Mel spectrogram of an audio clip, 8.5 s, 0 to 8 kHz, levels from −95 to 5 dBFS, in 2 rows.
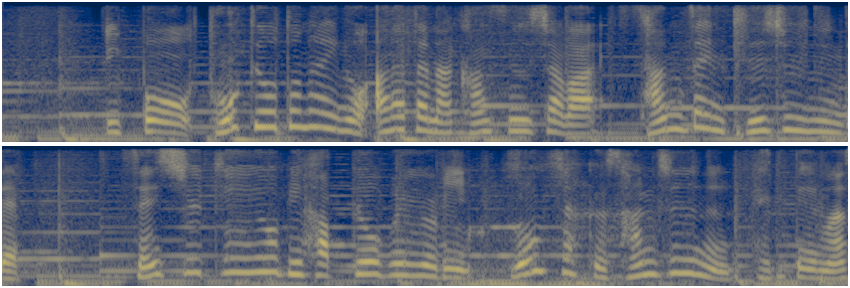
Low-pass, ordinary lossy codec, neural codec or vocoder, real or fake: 7.2 kHz; none; codec, 16 kHz, 2 kbps, X-Codec, HuBERT features, trained on balanced general audio; fake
